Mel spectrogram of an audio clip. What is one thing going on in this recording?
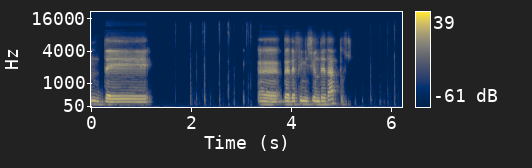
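A young man speaks with animation, close to a microphone over an online call.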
